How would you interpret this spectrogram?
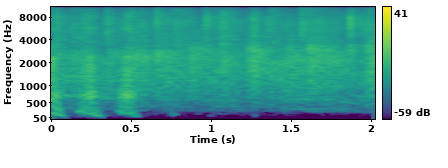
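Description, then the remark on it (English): An audience claps to give the Lord a hand, a dense, steady patter of many hands that stays even throughout, while a voice briefly speaks over the start. “All right, you can give him a hand. If you can clap.”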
